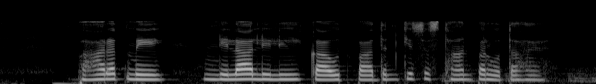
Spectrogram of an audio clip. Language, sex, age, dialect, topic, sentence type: Hindi, female, 56-60, Marwari Dhudhari, agriculture, statement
